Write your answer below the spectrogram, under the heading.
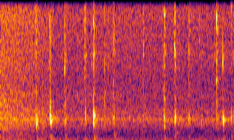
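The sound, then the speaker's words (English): Faint, irregular clicking of a computer keyboard as a search is typed in, with keystrokes tapping quietly in uneven bursts. “Just type in Terminator cop.”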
